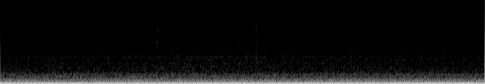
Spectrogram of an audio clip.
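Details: Engine idling after switching to Castrol oil: low, smooth, even rumble with no ticking or tapping, quiet even pulling away; earlier loud ticking gone, long-term result unknown.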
